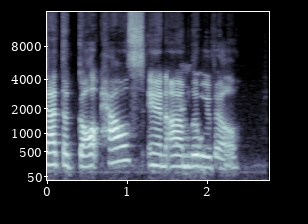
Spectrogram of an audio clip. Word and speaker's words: Louisville: We have to teach people how to say Louisville. Wait, how do you say Louisville? Louisville. If you say Louisville, we know you're not from here.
